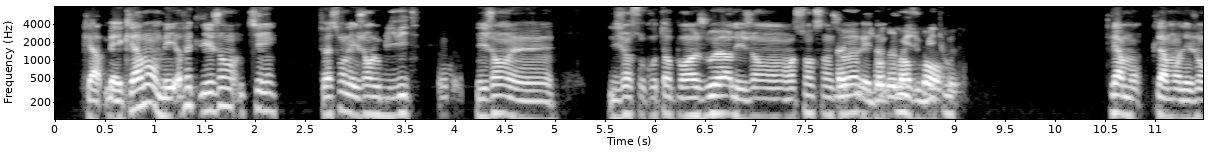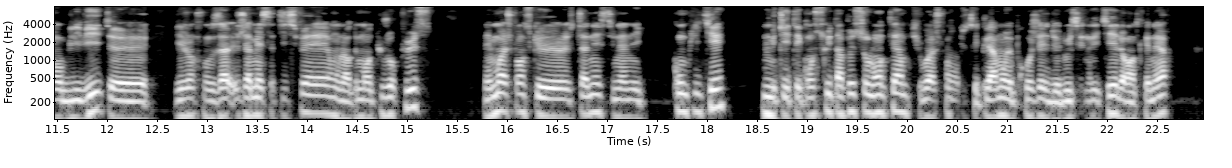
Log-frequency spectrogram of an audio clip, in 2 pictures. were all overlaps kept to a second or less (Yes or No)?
No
